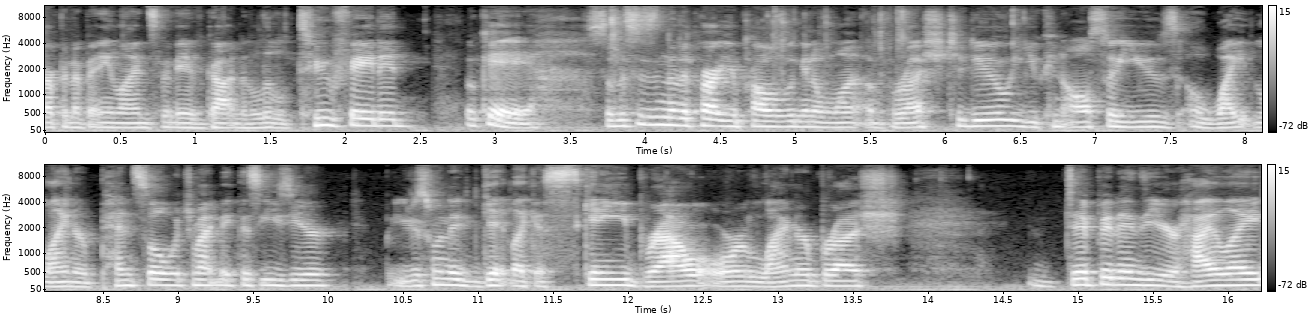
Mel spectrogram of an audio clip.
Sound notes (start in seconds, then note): none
